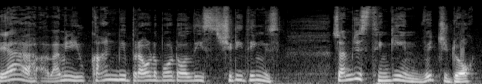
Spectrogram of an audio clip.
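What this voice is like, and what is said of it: Usual voice. Nothing is said of it.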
